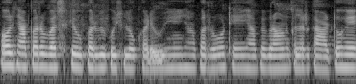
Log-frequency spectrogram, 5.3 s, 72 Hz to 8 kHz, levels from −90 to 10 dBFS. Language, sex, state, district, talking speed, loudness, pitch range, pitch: Hindi, female, Bihar, Patna, 270 wpm, -18 LUFS, 175-190 Hz, 185 Hz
